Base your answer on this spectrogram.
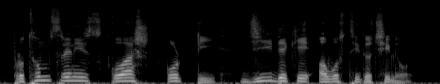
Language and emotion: Bengali, neutral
